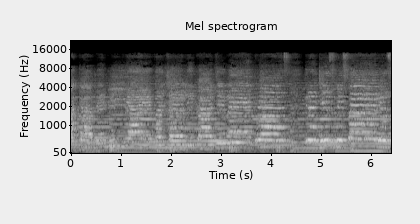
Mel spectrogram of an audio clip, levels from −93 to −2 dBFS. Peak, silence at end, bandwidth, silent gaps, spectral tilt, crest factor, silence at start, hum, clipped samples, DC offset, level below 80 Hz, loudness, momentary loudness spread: -10 dBFS; 0 s; 14 kHz; none; -4 dB/octave; 16 dB; 0 s; none; under 0.1%; under 0.1%; -54 dBFS; -24 LUFS; 6 LU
